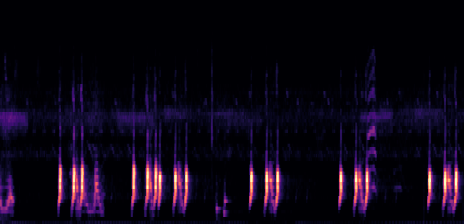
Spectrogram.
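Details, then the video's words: Quail lure call for night hunting in Pakistan, heard as rapid clusters of two or three crisp, high chirps repeated irregularly. A low droning hum runs underneath throughout. "Batair Kirak batair ki Awaz For Night Hunting"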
